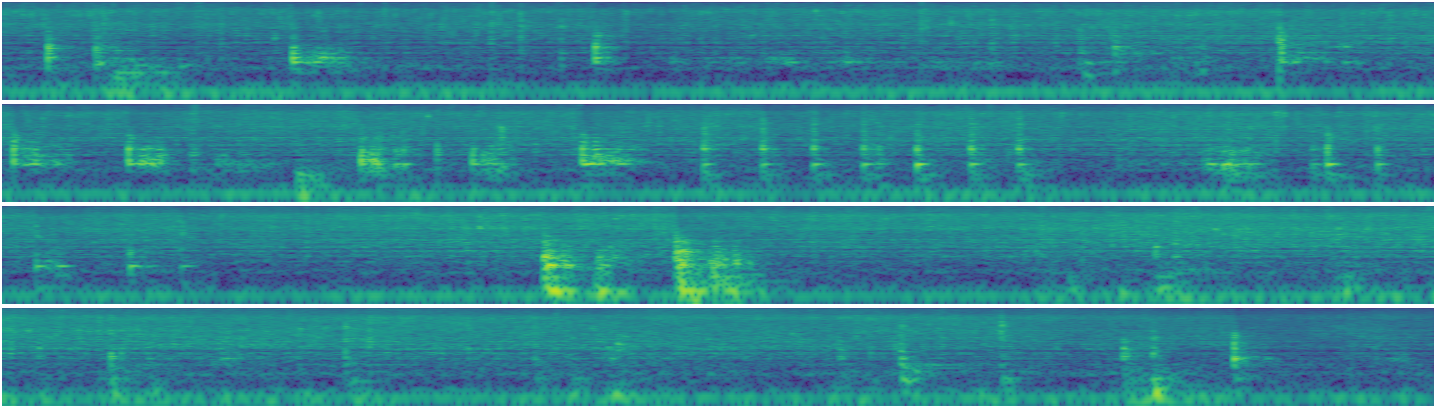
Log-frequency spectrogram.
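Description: Pork rib pieces sizzling in hot oil in a pot while chopped tomato and onion are scraped in from a wooden cutting board and stirred with a wooden spoon: a steady sizzle with many short scrapes and knocks against the pot.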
